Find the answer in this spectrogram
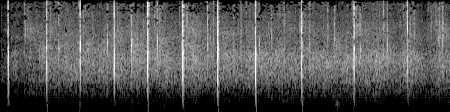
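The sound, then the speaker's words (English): Sparse, scattered applause from an audience at a writers festival main stage show at the MTYP theater, given for the staff who run it: sharp individual claps land at an uneven pace over a soft wash of clapping, fairly quiet overall, with no one talking. “Let's just start by giving a clap to the great folks who make MTYP such a terrific spot.”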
